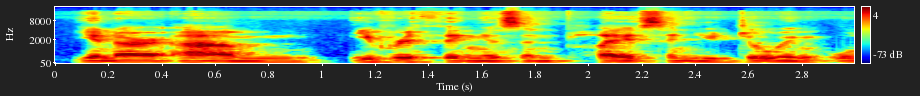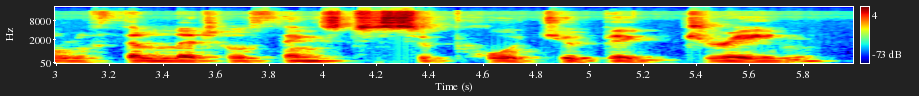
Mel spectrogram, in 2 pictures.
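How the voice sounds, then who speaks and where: A man with a very low voice chats casually as a guest card reader. He rambles loosely, leaning on filler words as he goes. The recording is echoey, with plenty of room sound around him. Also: monotone, moderate pace, darkish tone. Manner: rambling, filler-heavy, uses "like" often. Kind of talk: casual chat.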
